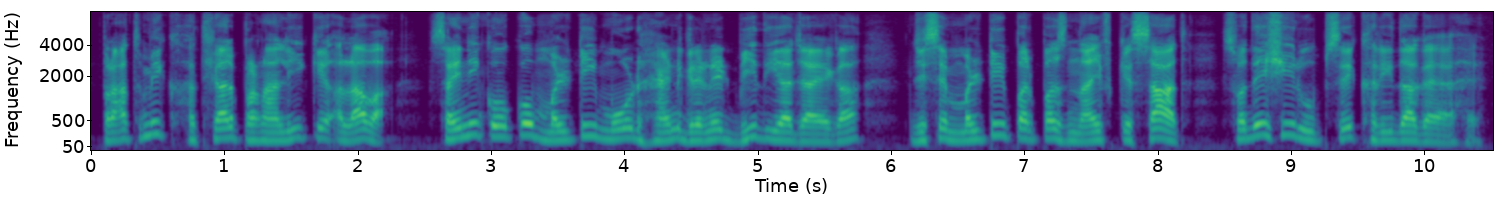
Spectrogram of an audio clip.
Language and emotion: Hindi, neutral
